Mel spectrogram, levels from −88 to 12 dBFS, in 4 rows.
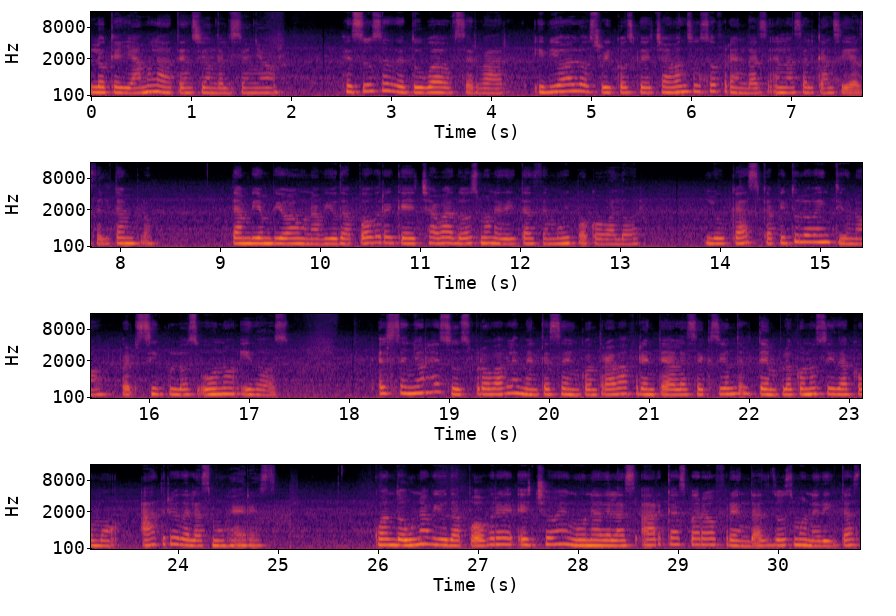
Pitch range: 220-245 Hz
